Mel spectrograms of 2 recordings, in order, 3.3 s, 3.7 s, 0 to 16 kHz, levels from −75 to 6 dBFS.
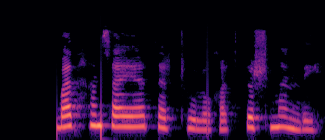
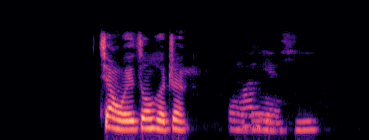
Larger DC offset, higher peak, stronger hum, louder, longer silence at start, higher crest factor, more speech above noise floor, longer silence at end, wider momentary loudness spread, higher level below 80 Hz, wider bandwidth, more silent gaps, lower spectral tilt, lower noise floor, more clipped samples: neither; second, -6 dBFS vs -2 dBFS; neither; second, -23 LUFS vs -14 LUFS; second, 0.55 s vs 1 s; about the same, 18 dB vs 16 dB; first, over 68 dB vs 63 dB; second, 0.1 s vs 0.55 s; second, 10 LU vs 19 LU; about the same, -60 dBFS vs -64 dBFS; about the same, 8 kHz vs 7.8 kHz; neither; about the same, -5.5 dB/octave vs -4.5 dB/octave; first, under -90 dBFS vs -78 dBFS; neither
